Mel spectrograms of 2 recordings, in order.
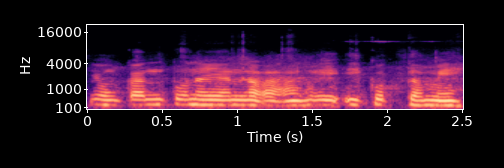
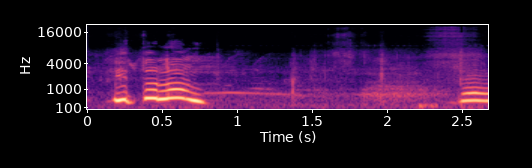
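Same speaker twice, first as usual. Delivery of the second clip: calling out; 12 semitones higher, 5 dB louder than usual. Real, not acted. Calling out to child.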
